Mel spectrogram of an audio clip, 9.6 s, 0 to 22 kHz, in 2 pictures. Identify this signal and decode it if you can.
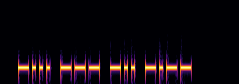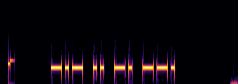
Morse code, heard as a keyed tone, about 17 wpm, 700 Hz. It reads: BODY KING
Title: Sentences from Top 400 Words - New Word Drill - 17wpm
